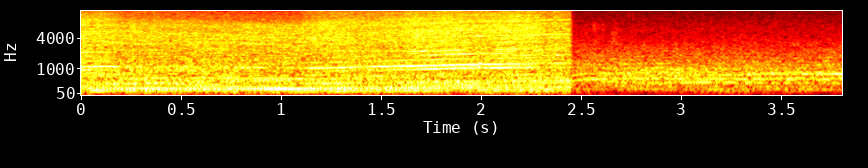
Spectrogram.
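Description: Race cars rev and accelerate together off the line at a race start, a dense, loud engine roar that cuts abruptly to a thinner, quieter drone partway through.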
